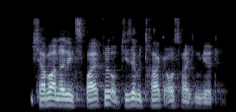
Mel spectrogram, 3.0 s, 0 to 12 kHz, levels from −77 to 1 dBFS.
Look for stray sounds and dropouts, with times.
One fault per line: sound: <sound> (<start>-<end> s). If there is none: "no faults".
no faults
